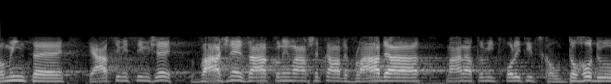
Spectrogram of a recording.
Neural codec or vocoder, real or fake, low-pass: none; real; 3.6 kHz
